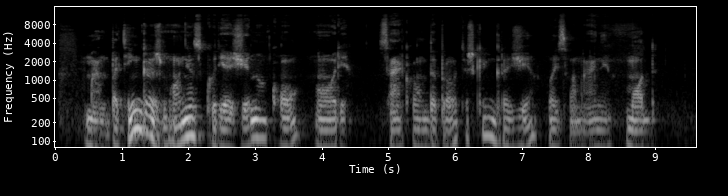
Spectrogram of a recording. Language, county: Lithuanian, Šiauliai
